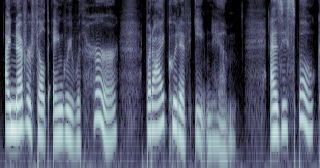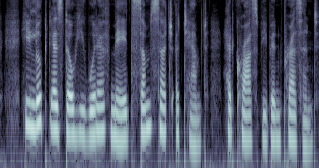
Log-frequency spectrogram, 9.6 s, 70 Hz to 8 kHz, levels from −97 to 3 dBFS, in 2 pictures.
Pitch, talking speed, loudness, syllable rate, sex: 180 Hz, 190 wpm, -22 LUFS, 4.8 syllables/s, female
